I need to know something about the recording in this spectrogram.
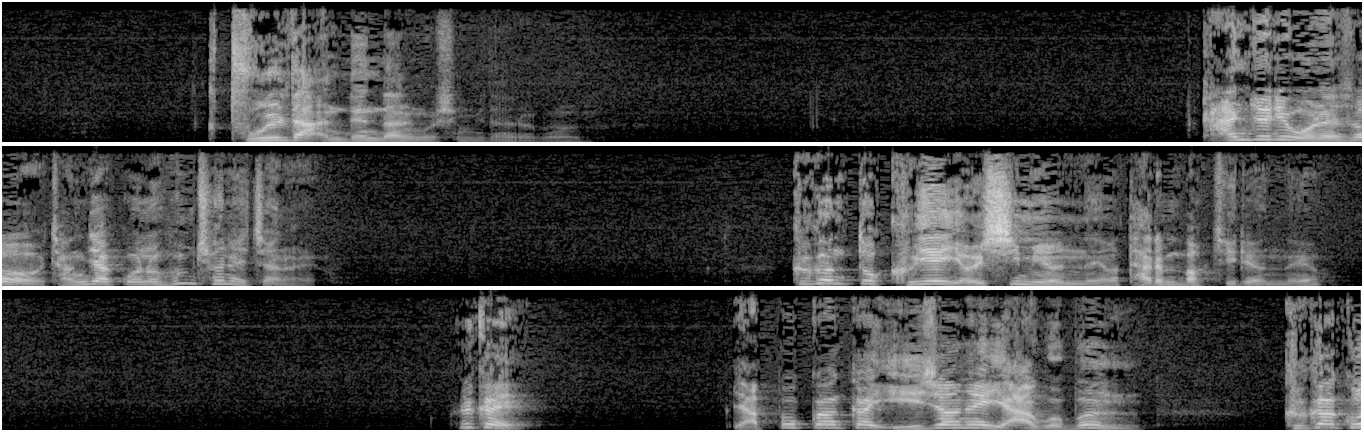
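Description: A middle-aged man speaks with emphasis into a microphone, in short bursts with pauses between them.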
